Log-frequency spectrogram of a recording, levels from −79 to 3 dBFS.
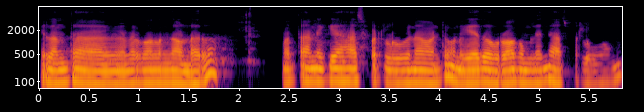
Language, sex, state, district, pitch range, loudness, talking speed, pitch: Telugu, male, Andhra Pradesh, Chittoor, 100-110 Hz, -19 LUFS, 175 wpm, 100 Hz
